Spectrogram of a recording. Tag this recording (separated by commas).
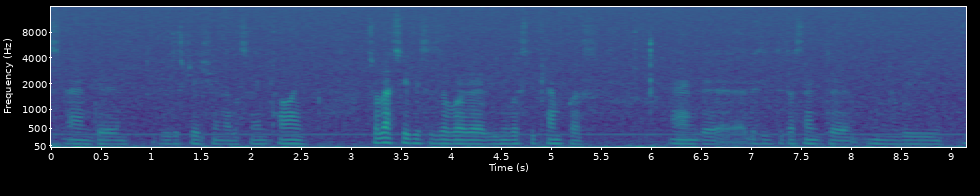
Speech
